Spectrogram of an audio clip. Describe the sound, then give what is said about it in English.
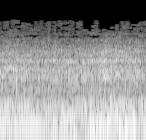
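A car engine rumbles steadily as the vehicle pulls away out in front, a low droning hum with a faint whine above it, constant in loudness, with no voices. “Car pulling away out in front.”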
